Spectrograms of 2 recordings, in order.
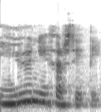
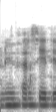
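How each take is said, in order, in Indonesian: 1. Dimulai dengan bunyi konsonan y. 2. Dimulai dengan bunyi vokal biasa. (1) "tapi university. Dibacanya university" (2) "ini bukan university"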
